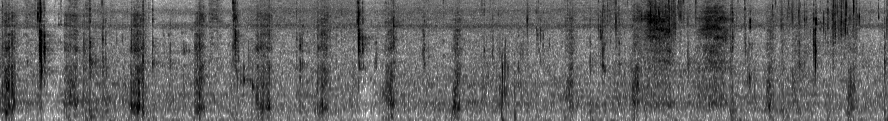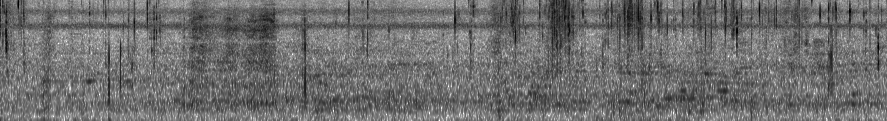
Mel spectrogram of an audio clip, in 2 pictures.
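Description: Eating by hand: fingers squishing and mixing rice with curry on a steel plate, along with chewing. A quick run of sharp clicks fills the first few seconds, then the sound turns softer and steadier.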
